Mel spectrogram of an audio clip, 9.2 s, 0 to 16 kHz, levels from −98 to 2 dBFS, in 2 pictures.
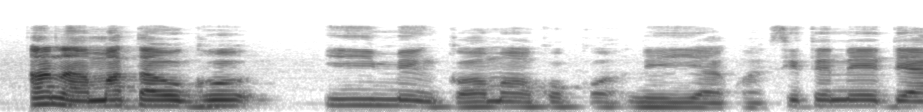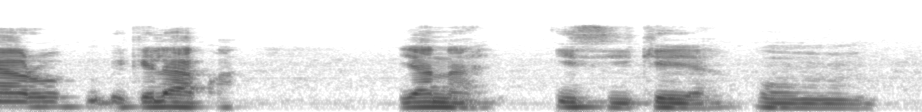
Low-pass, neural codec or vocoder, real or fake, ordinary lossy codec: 7.2 kHz; none; real; none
